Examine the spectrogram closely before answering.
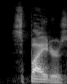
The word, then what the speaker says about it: SPDR: pores 500 depositary receipt these spdrs pronounced spiders of course appeared in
